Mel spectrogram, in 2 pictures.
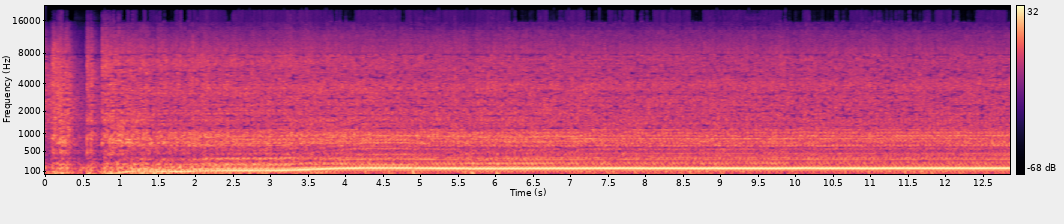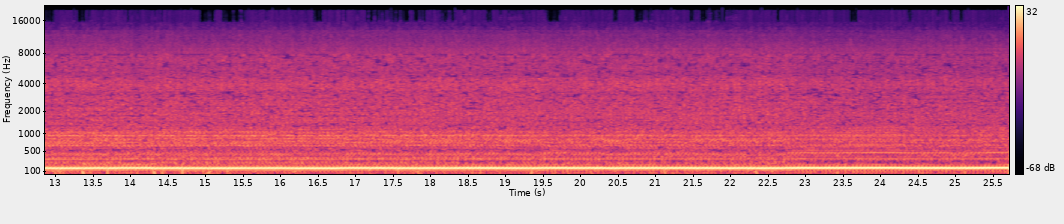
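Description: A car engine fitted with a GMC 6-71 supercharger blower cranks, catches and settles into a loud, steady idle that holds unbroken for the rest of the clip.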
